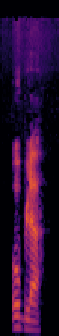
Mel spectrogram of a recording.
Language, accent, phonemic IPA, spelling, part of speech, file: French, France, /ɔ.bla/, oblat, noun, LL-Q150 (fra)-oblat.wav
- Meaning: oblate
